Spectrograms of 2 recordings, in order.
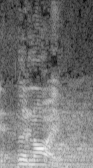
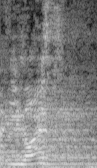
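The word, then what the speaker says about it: Illinois: American जो होते हैं ना, ये आर वर्ड हो गया, एस जैसे इलिनॉय, राइट फ्रॉम मैं कहा इलिनॉयस, कहता नो इलिनॉयस, एस is silent, तो मैं पहले काट दो उसको, क्यों रखा हुआ फालतू।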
